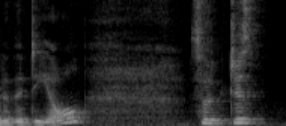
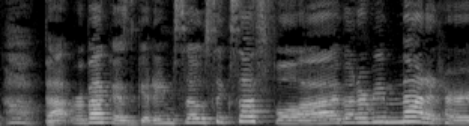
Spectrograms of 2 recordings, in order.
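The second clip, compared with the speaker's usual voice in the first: louder, higher catty gossip voice; mock envy, building louder; mock jealous gossip; 4 semitones higher, 7 dB louder than usual. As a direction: sneer it like a jealous rival.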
